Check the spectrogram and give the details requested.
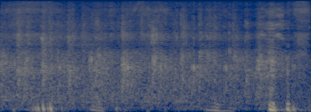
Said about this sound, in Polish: Super. Dajcie oklaski dla młodych zwłaszcza, tak, bo...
